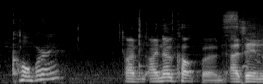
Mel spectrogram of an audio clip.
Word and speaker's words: Cockburn: up with these things there's a cockburn but it's pronounced Coburn I know cockburn as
